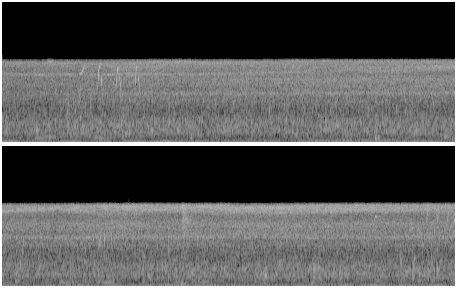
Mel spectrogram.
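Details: Dental hygienist's professional teeth cleaning removing tartar and plaque, no talking: continuous hissing water spray and suction with faint high instrument whine and brief squeaks; dental cleaning instruments.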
